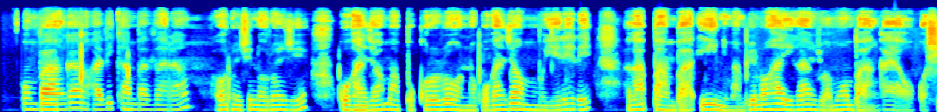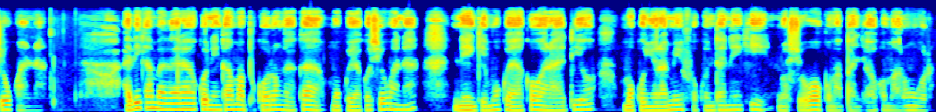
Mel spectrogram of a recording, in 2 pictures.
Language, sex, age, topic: Oshiwambo, female, 25-35, finance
